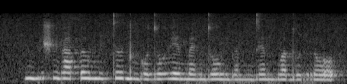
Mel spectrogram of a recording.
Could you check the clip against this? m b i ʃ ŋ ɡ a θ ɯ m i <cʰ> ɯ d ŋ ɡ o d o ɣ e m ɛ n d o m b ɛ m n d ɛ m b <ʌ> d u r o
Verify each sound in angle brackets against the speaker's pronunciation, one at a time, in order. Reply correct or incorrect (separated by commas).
incorrect, correct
